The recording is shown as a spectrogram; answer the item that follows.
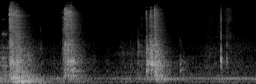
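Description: A hotel room door in Reno opens and shuts with a few sharp clunks and knocks spread out, fairly close, with a quiet room hum between them.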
